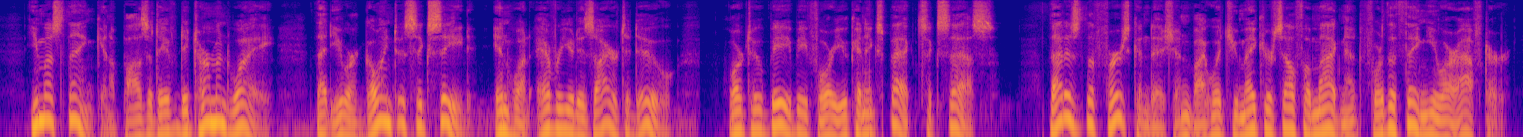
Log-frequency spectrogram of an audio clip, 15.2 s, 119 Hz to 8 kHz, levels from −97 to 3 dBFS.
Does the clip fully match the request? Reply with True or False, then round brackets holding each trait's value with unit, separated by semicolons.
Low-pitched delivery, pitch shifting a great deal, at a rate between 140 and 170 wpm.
False (125 Hz; 6.3 semitones; 180 wpm)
